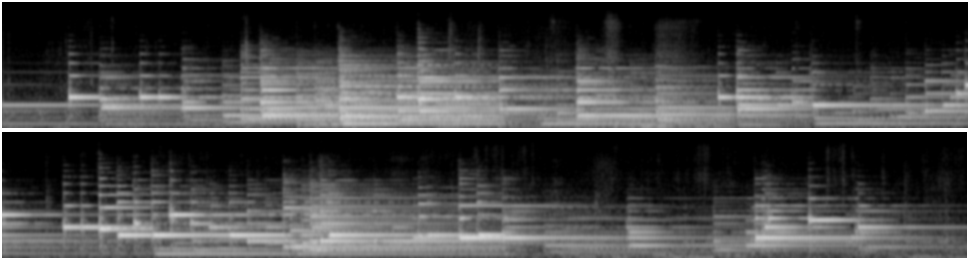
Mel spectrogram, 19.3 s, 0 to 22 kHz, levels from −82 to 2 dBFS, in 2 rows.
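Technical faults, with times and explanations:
Nothing here to flag, as the audio runs without any technical trouble worth noting.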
